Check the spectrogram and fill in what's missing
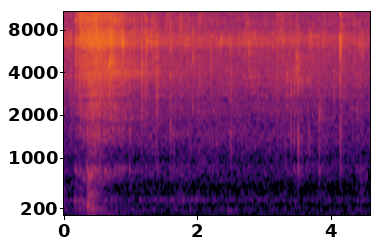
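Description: Chopped onion, tomato and ginger sautéing in a pan for urad dal, a loud burst of sizzling as they hit the oil, then settling into a softer steady frying crackle close by with no talking.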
